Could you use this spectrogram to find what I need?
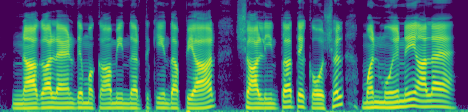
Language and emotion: Dogri, surprised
